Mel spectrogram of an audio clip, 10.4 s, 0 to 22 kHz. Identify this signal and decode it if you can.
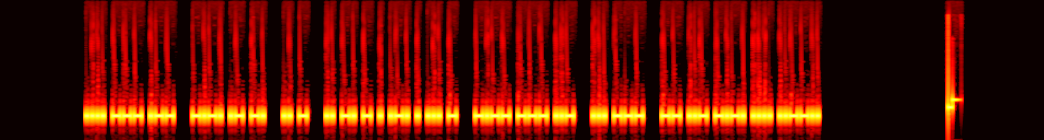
Morse code, heard as a keyed tone, about 41 wpm, 700 Hz. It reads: HOW CAN IT INTEREST YOU SO MUCH?
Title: Sentences from Top 1000 Words - Review Part 2 - 45wpm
